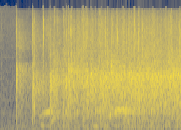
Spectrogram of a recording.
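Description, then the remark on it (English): A live audience bursts into applause, starting with a few sharp claps and quickly swelling into a dense, steady wash of clapping from many hands, loud and sustained. “Oh, round of applause.”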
